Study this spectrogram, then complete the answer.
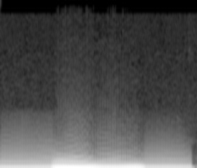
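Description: An electric guitar played through a homemade distortion pedal, a loud sustained fuzzy distorted chord that swells louder midway, then drops back and rings out near the end.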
